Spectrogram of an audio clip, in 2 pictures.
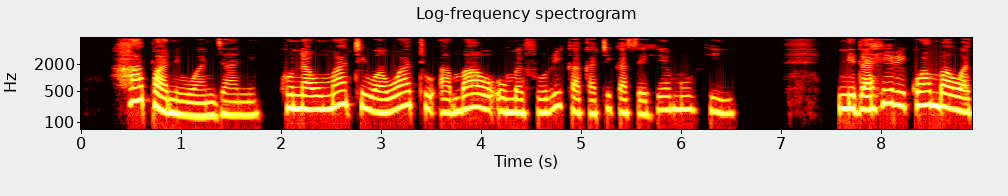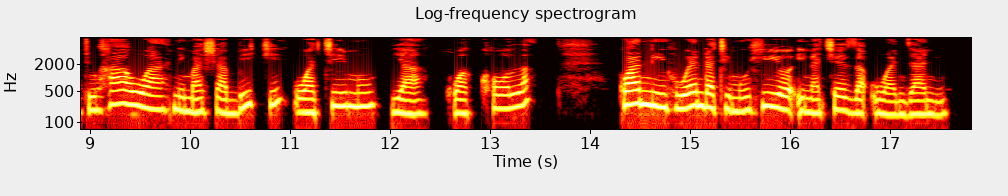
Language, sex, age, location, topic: Swahili, female, 25-35, Nakuru, government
